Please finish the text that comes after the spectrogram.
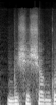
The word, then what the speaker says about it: বিশেষজ্ঞ: এভাবে লিখি কিন্তু এটার উচ্চারণ এইভাবে হবে বিশেষজ্ঞ বিশেষজ্ঞ এর উচ্চারণ হবে বয়সী তাহলে বা সয়কার তাহলে বা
